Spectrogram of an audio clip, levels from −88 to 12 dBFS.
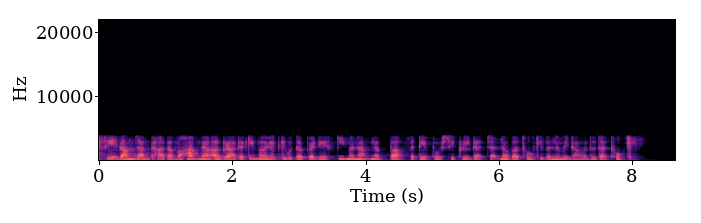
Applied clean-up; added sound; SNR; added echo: neural mask model DeepFilterNet 3.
